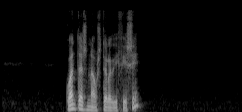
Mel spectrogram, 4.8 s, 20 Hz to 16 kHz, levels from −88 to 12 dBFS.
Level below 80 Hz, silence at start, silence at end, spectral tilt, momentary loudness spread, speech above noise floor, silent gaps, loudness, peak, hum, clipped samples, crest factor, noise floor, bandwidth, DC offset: -52 dBFS; 1.3 s; 2.1 s; -6.5 dB/octave; 8 LU; 56 dB; none; -26 LUFS; -4 dBFS; none; under 0.1%; 26 dB; -81 dBFS; 11.5 kHz; under 0.1%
